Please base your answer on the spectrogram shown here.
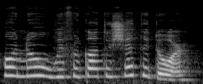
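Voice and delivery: ordinary delivery, nothing marked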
